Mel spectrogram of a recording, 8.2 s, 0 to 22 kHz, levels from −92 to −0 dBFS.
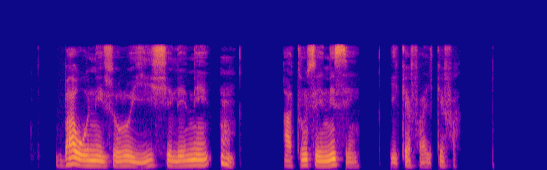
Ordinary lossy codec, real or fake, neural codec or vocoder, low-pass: none; real; none; 7.2 kHz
